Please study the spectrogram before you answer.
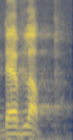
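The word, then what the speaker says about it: develop: in India speak it एस डेवलप डेवलप दस इ the first syllable if यू से डेवलप someone वड understand it एज I mean in Europe it वड be understood S double up hello day तो है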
